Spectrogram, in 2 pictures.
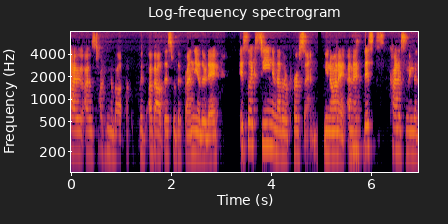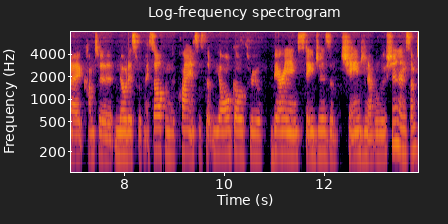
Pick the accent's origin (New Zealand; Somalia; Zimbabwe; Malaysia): Malaysia; growing up in Malaysia, we used to have maids, which is very normal in Malaysia as expat children.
